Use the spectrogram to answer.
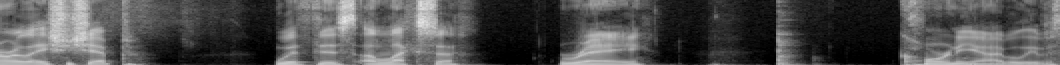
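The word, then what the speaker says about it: Corriea: Korea c o r r i e a Korea okay that is not even that's no I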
